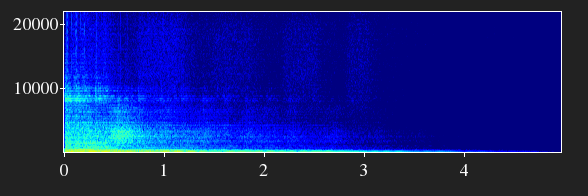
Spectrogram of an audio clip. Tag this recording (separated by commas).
Music, Percussion, Gong, Musical instrument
